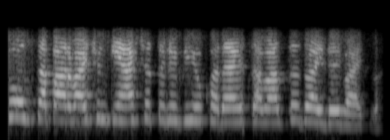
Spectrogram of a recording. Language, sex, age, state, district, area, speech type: Kashmiri, female, 30-45, Jammu and Kashmir, Anantnag, rural, conversation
